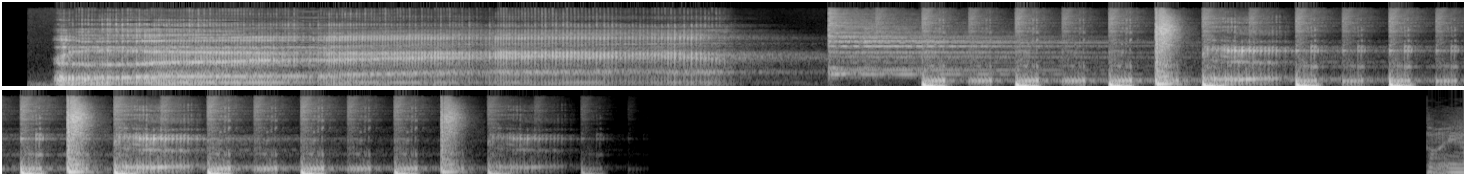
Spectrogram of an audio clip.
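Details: A burping compilation from a woman: one long, loud, drawn-out belch, then a rapid run of about twenty short belches, with music underneath.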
